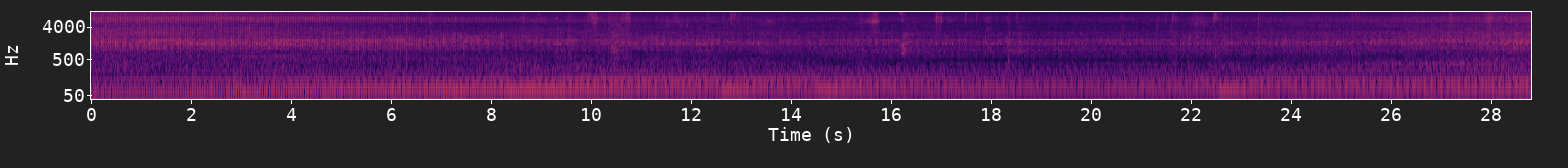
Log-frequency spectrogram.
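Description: Series Land Rover engine idling steadily.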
